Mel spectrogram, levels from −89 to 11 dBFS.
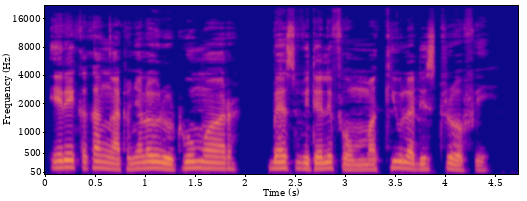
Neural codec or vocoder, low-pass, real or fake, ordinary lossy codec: none; none; real; none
